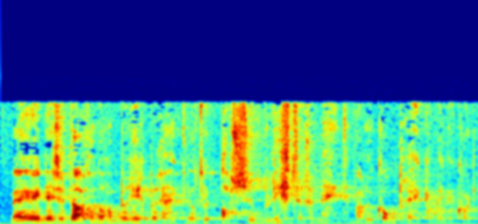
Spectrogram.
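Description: A man preaching a sermon, swinging between loud emphatic calls and quiet, almost whispered asides. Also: medium pitch, flat delivery, a little fast, slight background noise. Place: church. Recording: echoey church hall.

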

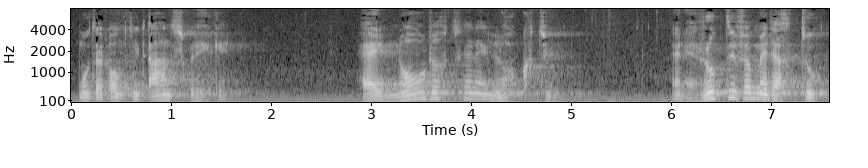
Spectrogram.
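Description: Guy preaching real slow, voice rising and falling a lot, big echoey church hall. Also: medium pitch, sing-song. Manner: impassioned preaching, swings from hushed to loud. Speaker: pastor. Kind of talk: sermon. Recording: long reverb of a church hall.

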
